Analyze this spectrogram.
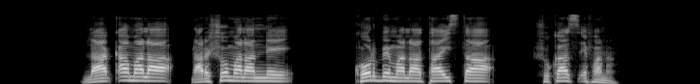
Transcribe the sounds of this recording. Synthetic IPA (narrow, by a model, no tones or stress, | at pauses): laːkʼːɐmɐlɐɗɐɾʃɔmɐlɐnːɛ | kʰɔɾbɛmɐlɐt̪ɐɪst̪ːa | ʃʊkɐsɛfɐnɐ̰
